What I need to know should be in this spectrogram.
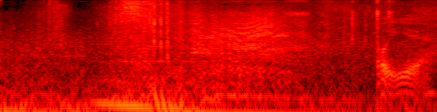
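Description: Lightning crackles and rumbles.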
